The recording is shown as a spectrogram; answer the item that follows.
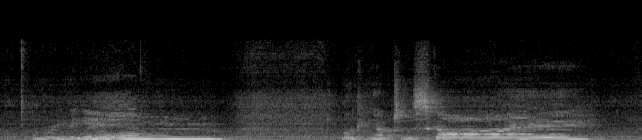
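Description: A woman's voice chanting a long held note on the out-breath, twice, each note sliding up into a steady pitch, with a breath drawn in between.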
